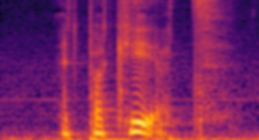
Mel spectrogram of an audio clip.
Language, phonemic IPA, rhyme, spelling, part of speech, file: Swedish, /paˈkeːt/, -eːt, paket, noun, Sv-paket.ogg
- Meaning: a package, a parcel, a packet, a wrapped gift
